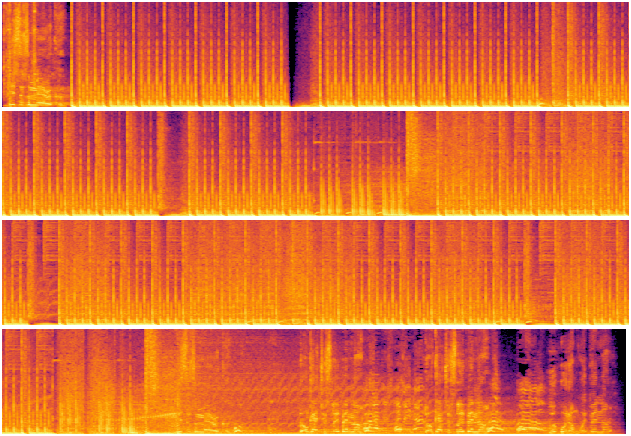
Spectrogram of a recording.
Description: Ремикс # Электроника
громкие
